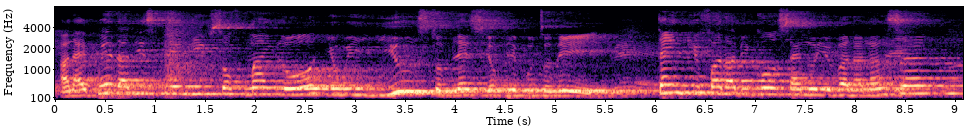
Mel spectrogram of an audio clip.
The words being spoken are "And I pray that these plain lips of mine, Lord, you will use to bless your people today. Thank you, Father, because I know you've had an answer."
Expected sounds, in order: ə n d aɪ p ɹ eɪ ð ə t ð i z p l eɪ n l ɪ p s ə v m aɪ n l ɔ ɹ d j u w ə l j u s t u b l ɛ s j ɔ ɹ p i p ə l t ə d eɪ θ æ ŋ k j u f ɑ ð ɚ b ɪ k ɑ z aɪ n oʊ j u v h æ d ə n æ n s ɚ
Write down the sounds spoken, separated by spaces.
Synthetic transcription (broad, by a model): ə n aɪ p ɹ eɪ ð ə t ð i s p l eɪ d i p s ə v m aɪ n l ɔ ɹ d j u w ə l j u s t u b l ɛ s j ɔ p i p ə l t ə d eɪ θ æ ŋ k j u f ɑ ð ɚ b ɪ k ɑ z aɪ n oʊ j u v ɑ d ə n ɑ n s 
